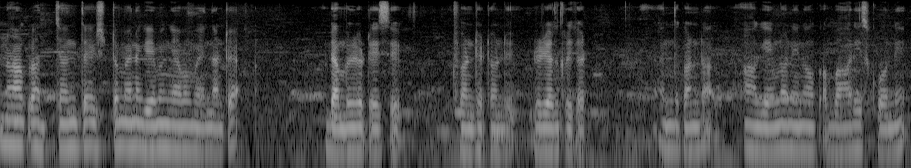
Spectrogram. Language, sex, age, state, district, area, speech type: Telugu, male, 30-45, Telangana, Vikarabad, urban, spontaneous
